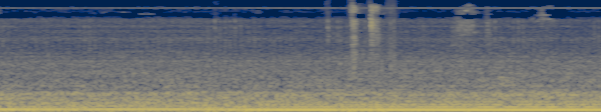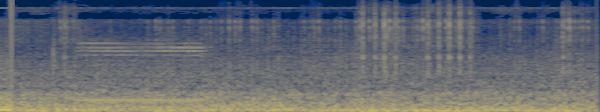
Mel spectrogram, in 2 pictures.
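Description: Car engine and road noise heard inside the moving car's cabin: a loud, steady low hum that cuts off suddenly about three seconds in, followed by a short, higher tone lasting under a second and a few light clicks.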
